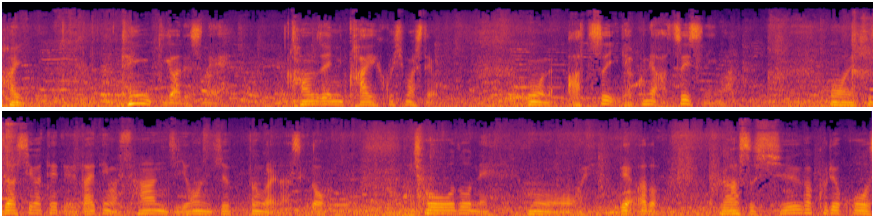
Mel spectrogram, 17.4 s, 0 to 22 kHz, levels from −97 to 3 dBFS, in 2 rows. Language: Japanese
